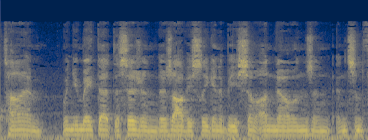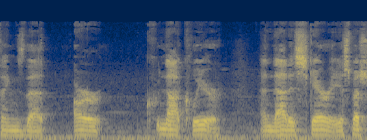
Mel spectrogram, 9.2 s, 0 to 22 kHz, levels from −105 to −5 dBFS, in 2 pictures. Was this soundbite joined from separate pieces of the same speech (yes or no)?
no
